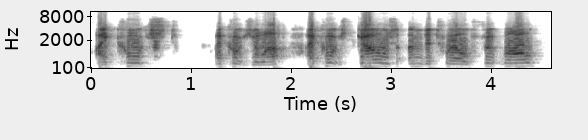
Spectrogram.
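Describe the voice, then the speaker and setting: On a rough recording, a Scottish interview guest in his fifties, an athlete and coach, takes his story slowly in a steady tone. His slightly high voice is very bright and forward, and he chattily restarts sentences, repeating the first word each time.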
